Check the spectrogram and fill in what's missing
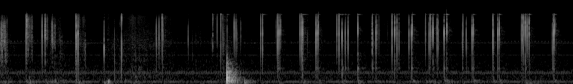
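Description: Long nails tap and scratch a small, hollow, empty ceramic shot glass, clicking on its glossy rainbow glaze and scraping across its unglazed white base with a printed label. Sharp, bright clicks come in a rapid, uneven series and die away almost instantly, broken by a louder, rougher scrape just after two seconds. A faint steady hum sits underneath throughout.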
